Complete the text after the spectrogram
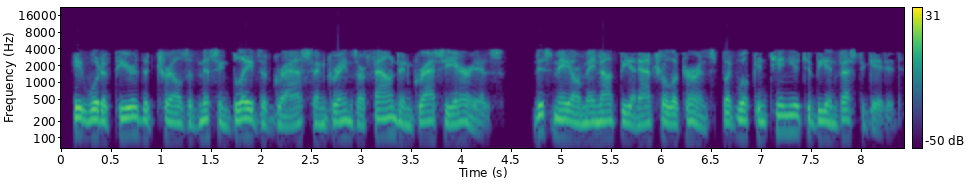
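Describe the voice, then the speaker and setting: A man's voice: deep voice, no room sound. Man, emergency alert announcer, scripted, formal, dry sound, tinny band-limited broadcast audio. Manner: formal, impersonal, measured.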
